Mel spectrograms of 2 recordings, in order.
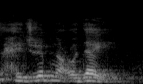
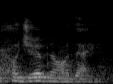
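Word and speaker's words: Hujr ibn Adi: Many companions of Imam Ali alayhi salam, one of them is Hijr ibn Uday, or Hujr ibn Uday, or Adi, they're all pronounced.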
